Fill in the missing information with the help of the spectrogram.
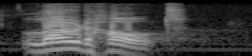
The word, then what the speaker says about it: Lodeholt: "It's Lodeholt," I said, trying to explain into the telephone the correct way to pronounce my last name. As you might expect, with a name like Lodeholt, over the years my name has been mispronounced more ways than I can remember. I've heard Hodeloat, Landholt, Lodebolt, even Leadhead, and my favorite, Hostelot.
